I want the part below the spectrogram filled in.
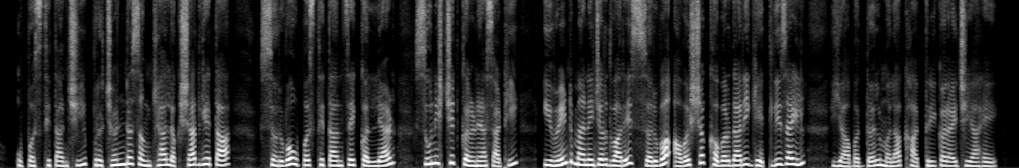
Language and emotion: Marathi, fearful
